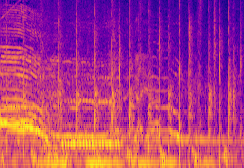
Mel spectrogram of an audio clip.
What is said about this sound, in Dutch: Applaus. Applaus.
